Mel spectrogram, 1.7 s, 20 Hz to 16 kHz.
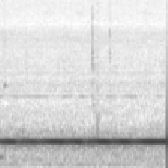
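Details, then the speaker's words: Roadside-found Stern tape recorder during tape speed adjustment: the test tone sits near 600 Hz instead of the 1 kHz target, so the tape is running too slow. "you can see that the entire assembly is actually running much slower"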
